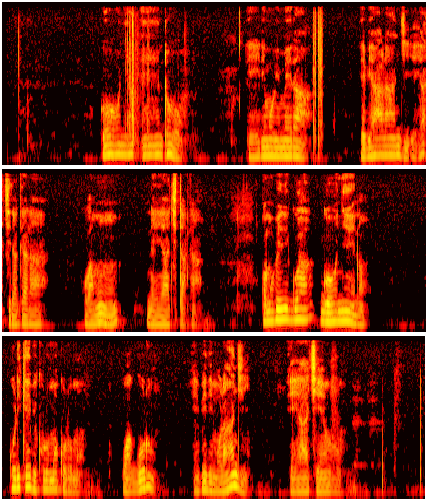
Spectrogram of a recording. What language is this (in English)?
Ganda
